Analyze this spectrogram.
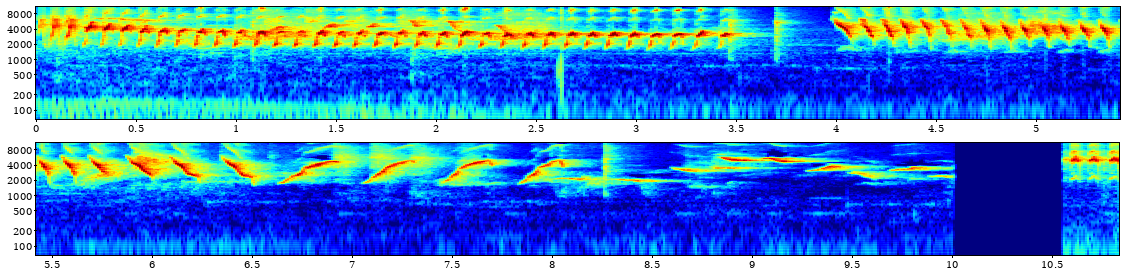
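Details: Loud cililin song for tutoring contest white-rumped shamas: a long, dense rapid rattling trill running several seconds, a short pause, then a fast sequence of quick rising and falling whistled chips, ending in brief silence.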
